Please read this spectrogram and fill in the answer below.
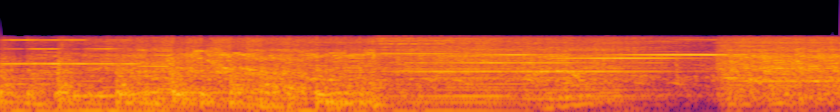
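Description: Live rock band playing, with electric guitars to the fore.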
